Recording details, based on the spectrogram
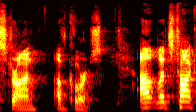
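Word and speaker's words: Strahan: name is spelled s-t-r-a-h-a-n you'd think that that'd be scratchin it's not it's strong of course uh let's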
